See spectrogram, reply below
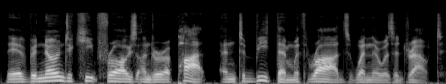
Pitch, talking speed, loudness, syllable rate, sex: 120 Hz, 280 wpm, -19 LUFS, 5.5 syllables/s, male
